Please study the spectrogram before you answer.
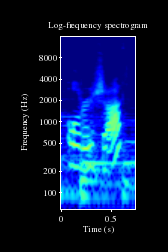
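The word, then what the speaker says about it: orgeat: to sweeten it with ulrijet if you have never seen or shot don't worry it's spelled like orgriot if that's what you need to look for in the supermarket french am i right and then we are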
